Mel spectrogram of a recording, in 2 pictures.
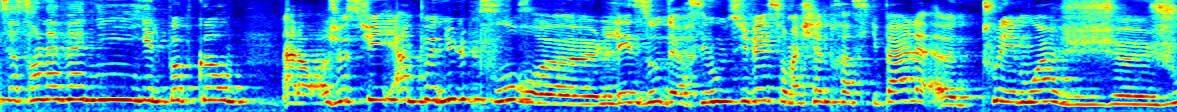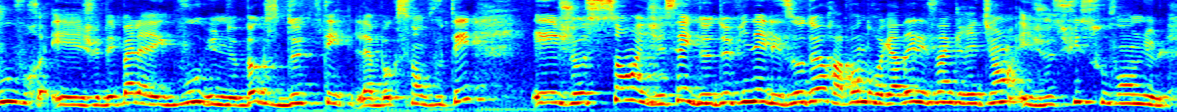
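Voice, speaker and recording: A young woman chatting as a book vlogger, excitable and full of fillers. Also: sits high, fairly quick. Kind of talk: casual unboxing chat. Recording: echoey room.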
